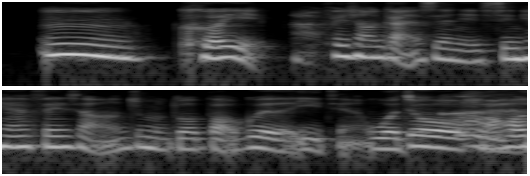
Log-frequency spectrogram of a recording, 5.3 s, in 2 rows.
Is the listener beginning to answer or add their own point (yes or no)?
no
